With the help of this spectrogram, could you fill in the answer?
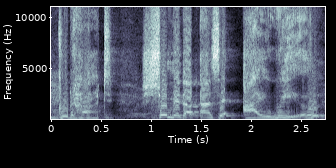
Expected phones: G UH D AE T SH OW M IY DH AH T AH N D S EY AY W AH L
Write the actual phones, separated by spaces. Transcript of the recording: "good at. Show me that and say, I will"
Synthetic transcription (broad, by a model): G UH D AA T SH OW M IY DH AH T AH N S EY AY W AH L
